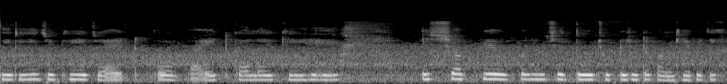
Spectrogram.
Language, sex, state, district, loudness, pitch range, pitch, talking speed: Hindi, female, Uttar Pradesh, Muzaffarnagar, -16 LUFS, 210-230 Hz, 220 Hz, 175 wpm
